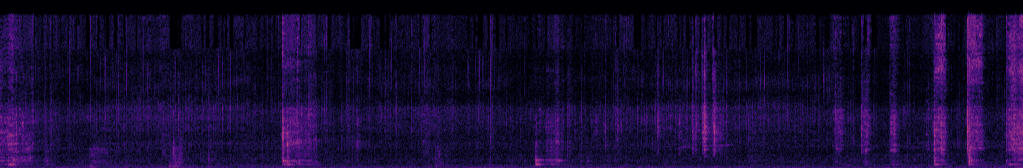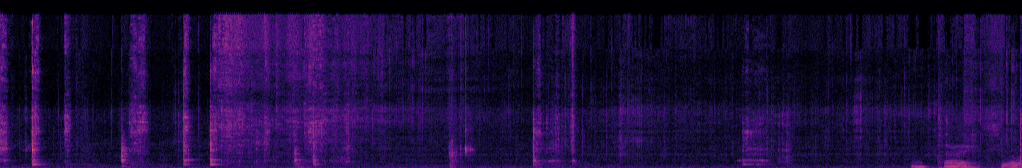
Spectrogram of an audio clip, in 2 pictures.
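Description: Dried fish with home-grown vegetables frying in a pan, a steady sizzle broken by repeated stirring scrapes and clatters, close and moderately loud, with occasional brief talk.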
